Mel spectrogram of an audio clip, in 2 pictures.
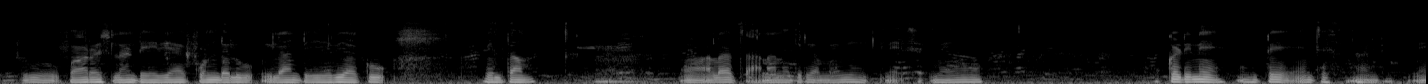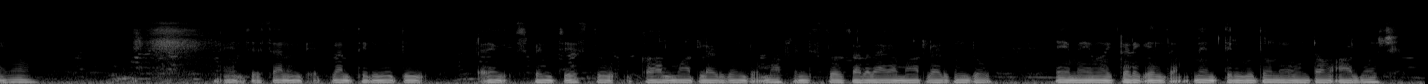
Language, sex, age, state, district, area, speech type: Telugu, male, 18-30, Telangana, Nirmal, rural, spontaneous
